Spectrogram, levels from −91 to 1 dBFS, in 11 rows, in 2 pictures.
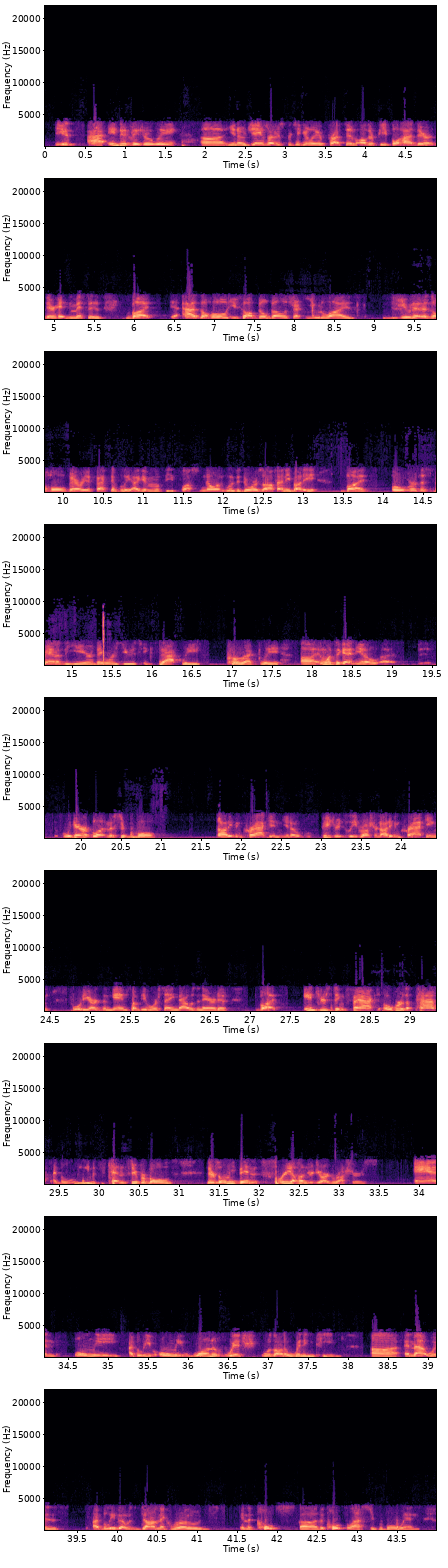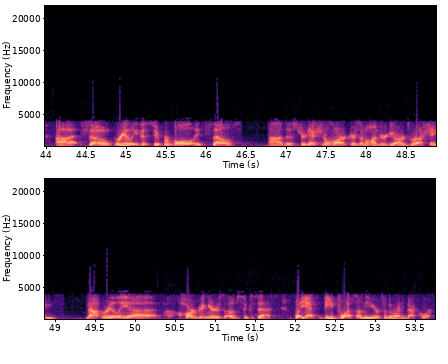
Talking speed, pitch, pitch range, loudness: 200 wpm, 175 Hz, 150-210 Hz, -19 LUFS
